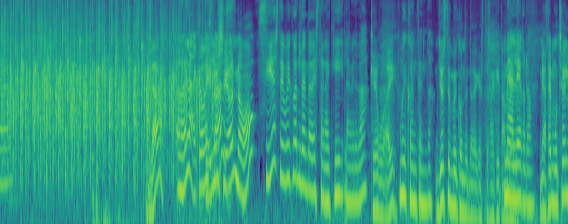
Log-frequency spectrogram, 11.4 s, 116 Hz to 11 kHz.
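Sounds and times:
audience applause for a guest during a live interview event: 0.0s - 4.7s
speech: 3.0s - 11.3s.

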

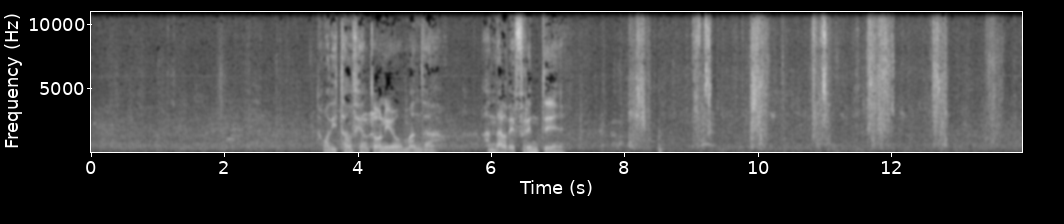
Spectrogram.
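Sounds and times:
faint murmur: 0.0s - 13.9s
speech: 3.4s - 5.3s, 5.9s - 7.2s
float bearers' sneakers shuffling and scraping in unison on pavement: 8.0s - 13.8s.

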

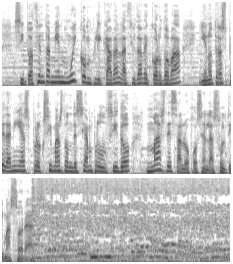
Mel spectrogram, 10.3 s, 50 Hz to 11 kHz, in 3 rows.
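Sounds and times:
speech: 0.2s - 9.1s
floodwater seeping and trickling through house walls indoors: 7.3s - 10.2s.

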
